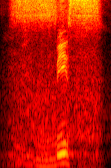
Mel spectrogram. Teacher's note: اچھا، سین ادا ہوتی ہے جب اوپر والے دانت اور نیچے والے دانت آپس میں ملتے ہیں، اسی سے صاد، زا اور سین۔ اور اس کے اندر جو صفت ہوتی ہے صفیر، یعنی سیٹی کی طرح کی آواز آئے گی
